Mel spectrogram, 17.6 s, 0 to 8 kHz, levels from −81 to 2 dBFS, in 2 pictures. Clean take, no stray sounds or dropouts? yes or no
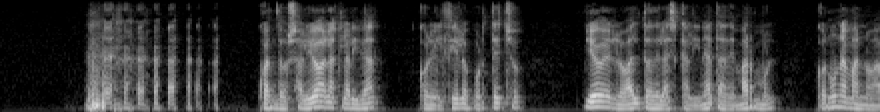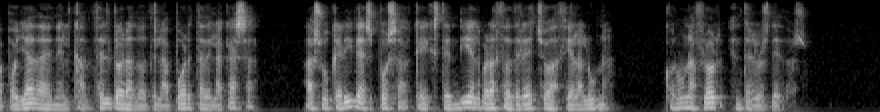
no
